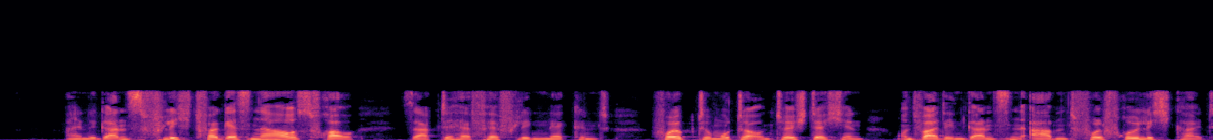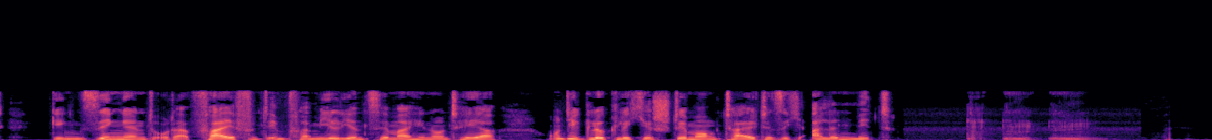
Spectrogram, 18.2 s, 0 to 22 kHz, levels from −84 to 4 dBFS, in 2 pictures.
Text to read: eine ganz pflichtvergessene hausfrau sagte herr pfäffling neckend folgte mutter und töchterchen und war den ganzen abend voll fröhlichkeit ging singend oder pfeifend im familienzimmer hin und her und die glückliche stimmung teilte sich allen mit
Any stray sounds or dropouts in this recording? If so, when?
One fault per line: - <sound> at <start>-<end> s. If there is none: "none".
- throat clearing at 16.3-17.5 s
